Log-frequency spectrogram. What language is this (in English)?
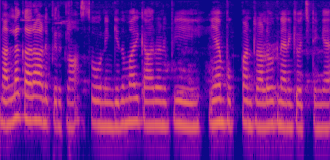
Tamil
